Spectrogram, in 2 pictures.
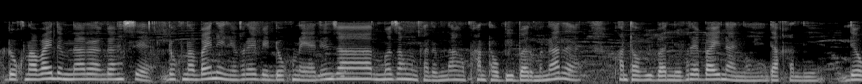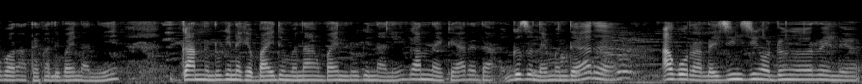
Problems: constant background noise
